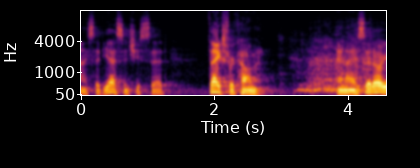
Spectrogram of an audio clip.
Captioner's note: gruff voice; audience laughter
